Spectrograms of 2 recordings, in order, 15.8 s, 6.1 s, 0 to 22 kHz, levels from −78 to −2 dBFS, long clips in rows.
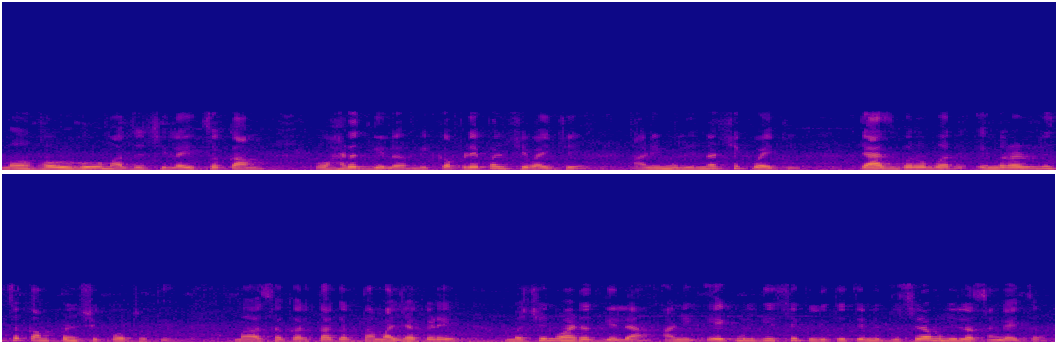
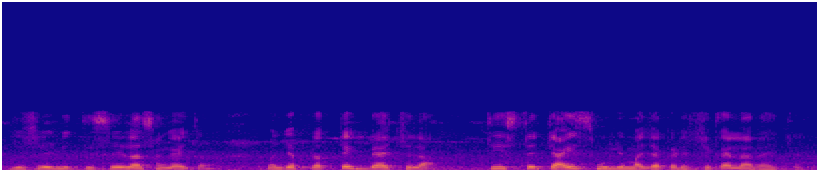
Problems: none marked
